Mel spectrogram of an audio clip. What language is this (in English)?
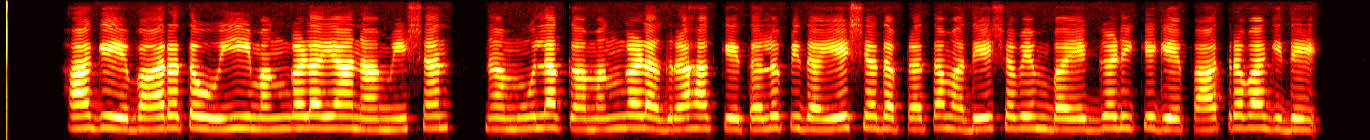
Kannada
